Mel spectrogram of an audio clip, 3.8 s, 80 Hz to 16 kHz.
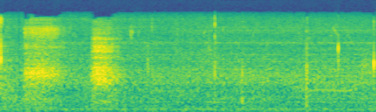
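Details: At sunset on 13 January in Djuma Game Reserve, South Africa, a herd of impala sitting down give two harsh, explosive snorts half a second apart, an alarm call on seeing something, then quiet with faint clicks and hiss.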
